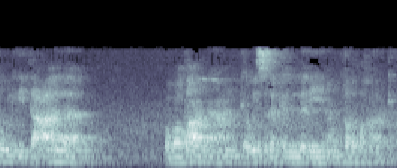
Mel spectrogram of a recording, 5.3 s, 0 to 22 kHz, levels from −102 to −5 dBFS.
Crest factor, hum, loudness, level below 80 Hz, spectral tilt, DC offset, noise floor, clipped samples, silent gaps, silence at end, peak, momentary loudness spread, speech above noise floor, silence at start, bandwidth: 20 dB; none; -21 LUFS; -62 dBFS; -4 dB/octave; under 0.1%; -42 dBFS; under 0.1%; none; 0 s; -2 dBFS; 13 LU; 21 dB; 0 s; 8.2 kHz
